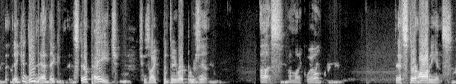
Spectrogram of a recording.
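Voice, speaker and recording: Higher-voiced man hosting, dry close sound. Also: darkish tone, dry recording, poor audio. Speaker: podcast host. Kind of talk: casual conversational discussion.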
